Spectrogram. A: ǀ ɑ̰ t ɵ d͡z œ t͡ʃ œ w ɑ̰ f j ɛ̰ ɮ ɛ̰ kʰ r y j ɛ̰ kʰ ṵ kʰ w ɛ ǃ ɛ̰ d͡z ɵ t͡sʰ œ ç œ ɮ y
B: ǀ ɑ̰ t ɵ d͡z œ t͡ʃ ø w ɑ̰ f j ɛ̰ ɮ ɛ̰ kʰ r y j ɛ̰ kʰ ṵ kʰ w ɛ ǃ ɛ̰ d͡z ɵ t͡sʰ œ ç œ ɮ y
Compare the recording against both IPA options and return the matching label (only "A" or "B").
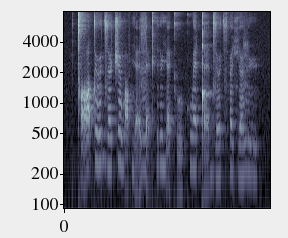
A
